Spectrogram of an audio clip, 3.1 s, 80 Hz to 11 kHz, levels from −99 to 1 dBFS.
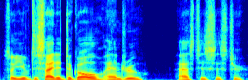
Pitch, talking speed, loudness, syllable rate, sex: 145 Hz, 175 wpm, -19 LUFS, 5.7 syllables/s, male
